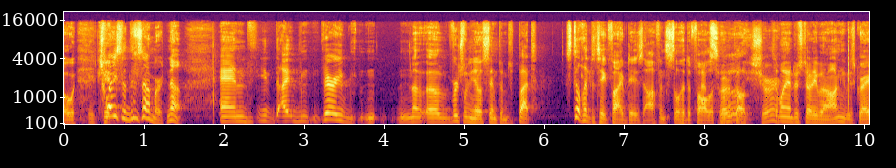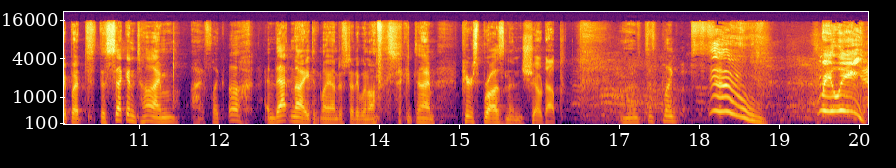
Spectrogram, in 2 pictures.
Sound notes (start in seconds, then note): 16.2 audience groans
